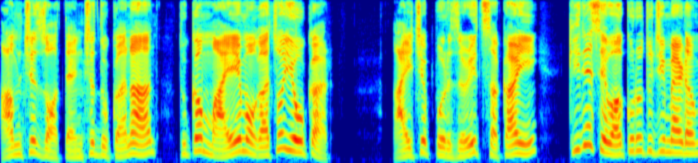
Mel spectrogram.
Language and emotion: Goan Konkani, happy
